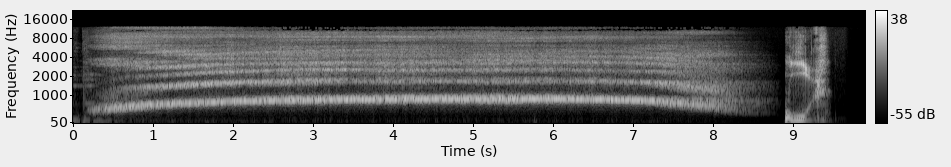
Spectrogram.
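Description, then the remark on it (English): A time-stretched scream, drawn out into one long, loud, steady wail with a smooth, slightly rising tone for about eight seconds, then fading, followed by a brief separate burst. “it's very, very long. Huge. Huge scream.”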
